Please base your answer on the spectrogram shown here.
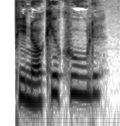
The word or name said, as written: PINOCCHIOKUGLE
